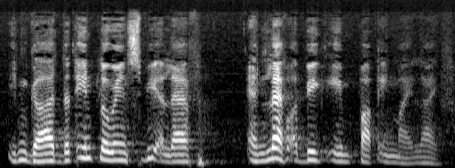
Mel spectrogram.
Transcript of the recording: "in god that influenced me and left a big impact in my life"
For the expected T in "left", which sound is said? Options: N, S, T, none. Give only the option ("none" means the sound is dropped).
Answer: none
